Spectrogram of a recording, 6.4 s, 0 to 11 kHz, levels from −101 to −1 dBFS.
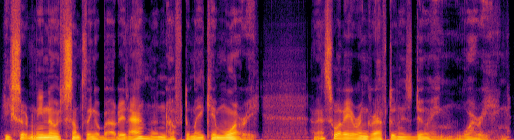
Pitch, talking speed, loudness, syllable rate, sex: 95 Hz, 175 wpm, -18 LUFS, 5.3 syllables/s, male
